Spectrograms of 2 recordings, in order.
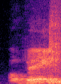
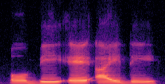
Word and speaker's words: Obeid: Obeid, right? Am I pronouncing that right, sir? Yeah, that is correct, sir. My last name is Obed, Obaid.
